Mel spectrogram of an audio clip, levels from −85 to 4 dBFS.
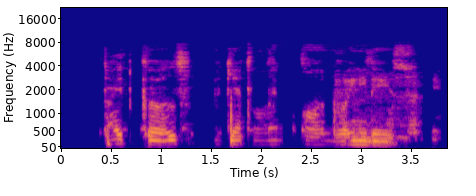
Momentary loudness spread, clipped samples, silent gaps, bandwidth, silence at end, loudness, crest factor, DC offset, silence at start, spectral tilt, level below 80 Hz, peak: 15 LU; under 0.1%; 1.39-1.53 s; 7.8 kHz; 0.1 s; -25 LUFS; 20 dB; under 0.1%; 0.45 s; -5.5 dB/octave; -66 dBFS; -4 dBFS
